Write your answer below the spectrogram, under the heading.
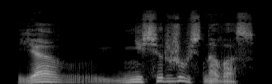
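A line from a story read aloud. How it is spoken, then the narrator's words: Quiet child. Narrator (Russian): сказал мальчик тихо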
